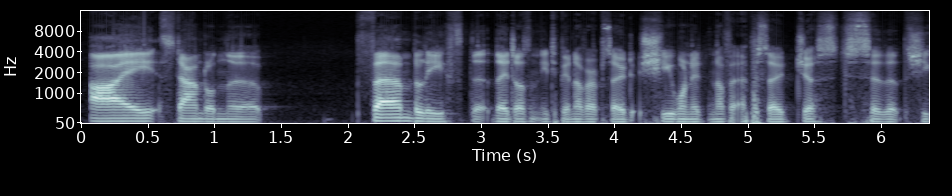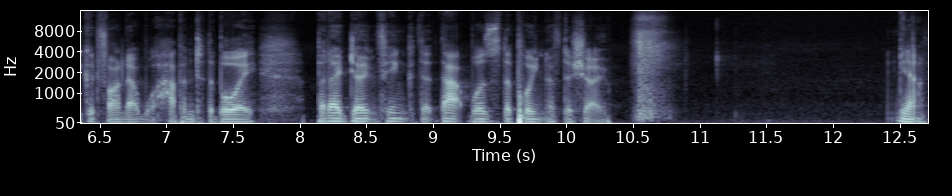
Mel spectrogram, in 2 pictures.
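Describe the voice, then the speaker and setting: A man's voice: low-pitched, flat delivery, normal speed, sharp tone, no echo. A man, chatting casually and rambling as a podcast host, with a sniffly nose. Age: 20s. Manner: chatty, rambling, self-mocking asides. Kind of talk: casual solo podcast chat. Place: at home, indoors.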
